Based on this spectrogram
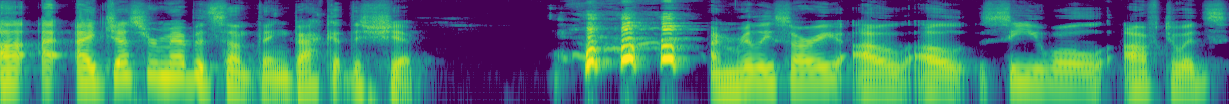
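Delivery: flustered, stammering. Voicing a character who is too flustered after giving a back rub: flustered. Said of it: "too flustered by the time".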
